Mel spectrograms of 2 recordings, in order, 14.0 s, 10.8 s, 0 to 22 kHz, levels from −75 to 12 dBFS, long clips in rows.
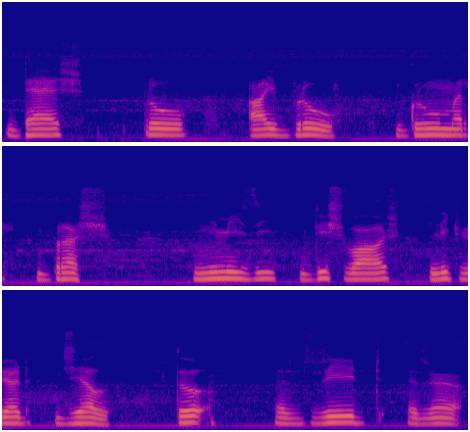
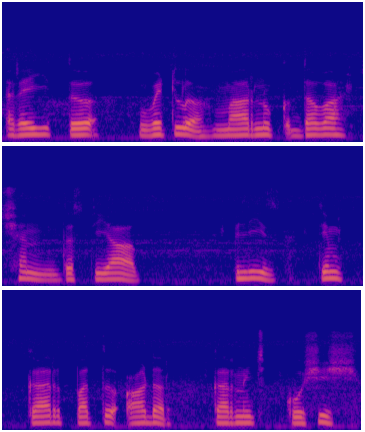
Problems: constant background noise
